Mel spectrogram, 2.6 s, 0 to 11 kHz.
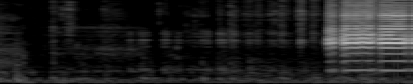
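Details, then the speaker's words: Lionel O-27 Alco PA locomotive horn on battery: after quiet hum, short buzzy rough toot with uneven stops; connections work but horn relay points are dirty, giving a weak, harsh sound. "Yep, the connections are working, the points are just dirty. That is a horrible sound. God. Ain't that pathetic?"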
